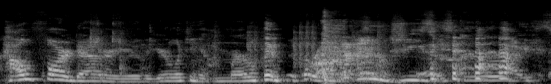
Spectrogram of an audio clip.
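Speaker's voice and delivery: real laughter running through the words; incredulous laughter. Real, not acted. Host teasing a friend over an obscure pick, laughing incredulously. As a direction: crack up in disbelief, dragging the words out.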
